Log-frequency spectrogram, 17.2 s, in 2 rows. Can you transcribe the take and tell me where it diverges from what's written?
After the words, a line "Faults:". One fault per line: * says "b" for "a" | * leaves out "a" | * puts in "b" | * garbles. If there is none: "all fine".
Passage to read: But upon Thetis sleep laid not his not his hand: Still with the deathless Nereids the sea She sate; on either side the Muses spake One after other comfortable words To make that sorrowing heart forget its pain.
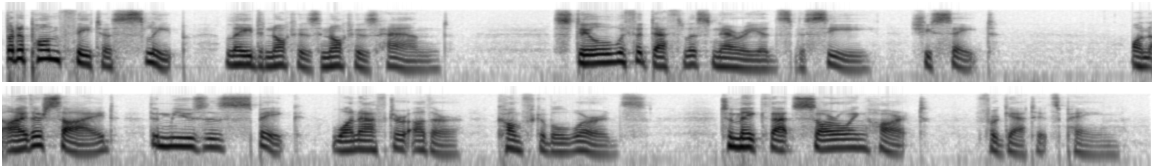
But upon Thetis sleep laid not his not his hand: Still with the deathless Nereids the sea She sate; on either side the Muses spake One after other comfortable words To make that sorrowing heart forget its pain.
Faults:
all fine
